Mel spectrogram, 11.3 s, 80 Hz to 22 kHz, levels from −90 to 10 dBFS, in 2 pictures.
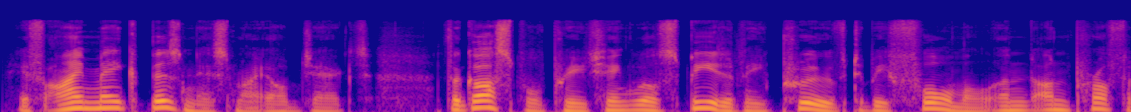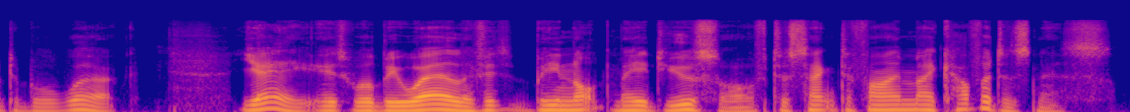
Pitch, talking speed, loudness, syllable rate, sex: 125 Hz, 180 wpm, -20 LUFS, 5.2 syllables/s, male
